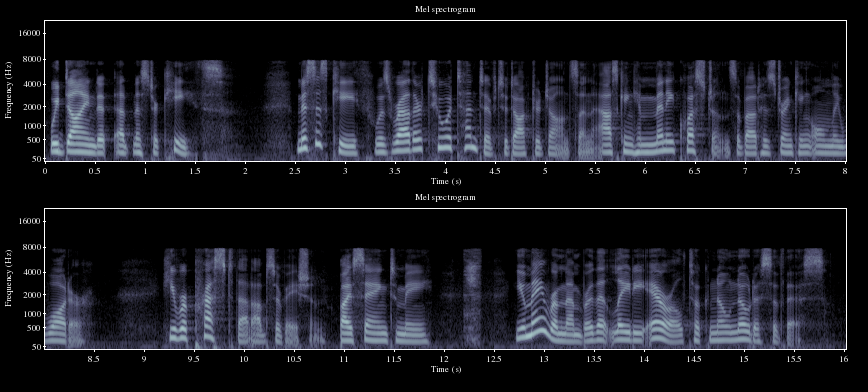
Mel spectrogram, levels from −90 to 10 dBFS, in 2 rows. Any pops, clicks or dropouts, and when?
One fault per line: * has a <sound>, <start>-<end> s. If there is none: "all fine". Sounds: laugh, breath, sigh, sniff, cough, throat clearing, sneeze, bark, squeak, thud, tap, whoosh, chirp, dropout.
* has a sniff, 12.2-12.4 s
